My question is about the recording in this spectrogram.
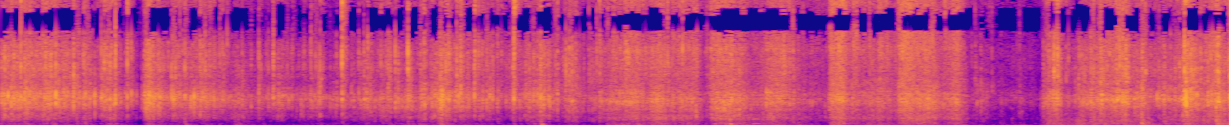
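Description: Clear plastic bags of ventilator supplies crinkling and rustling as they are handled and packed, in irregular bursts with a brief pause near the end.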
